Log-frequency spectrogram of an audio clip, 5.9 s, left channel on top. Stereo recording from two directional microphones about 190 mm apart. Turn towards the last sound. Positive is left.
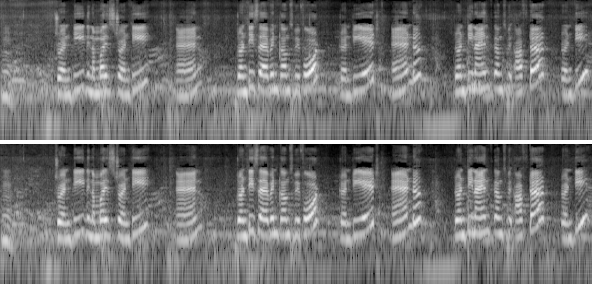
turn(degrees=-15)  # may be behind; listen again after turning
